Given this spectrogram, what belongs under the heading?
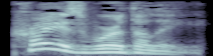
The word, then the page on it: praiseworthily: British English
